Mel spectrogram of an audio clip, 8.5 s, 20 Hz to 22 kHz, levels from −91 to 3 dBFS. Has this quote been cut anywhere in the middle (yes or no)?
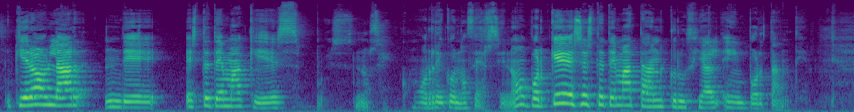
no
